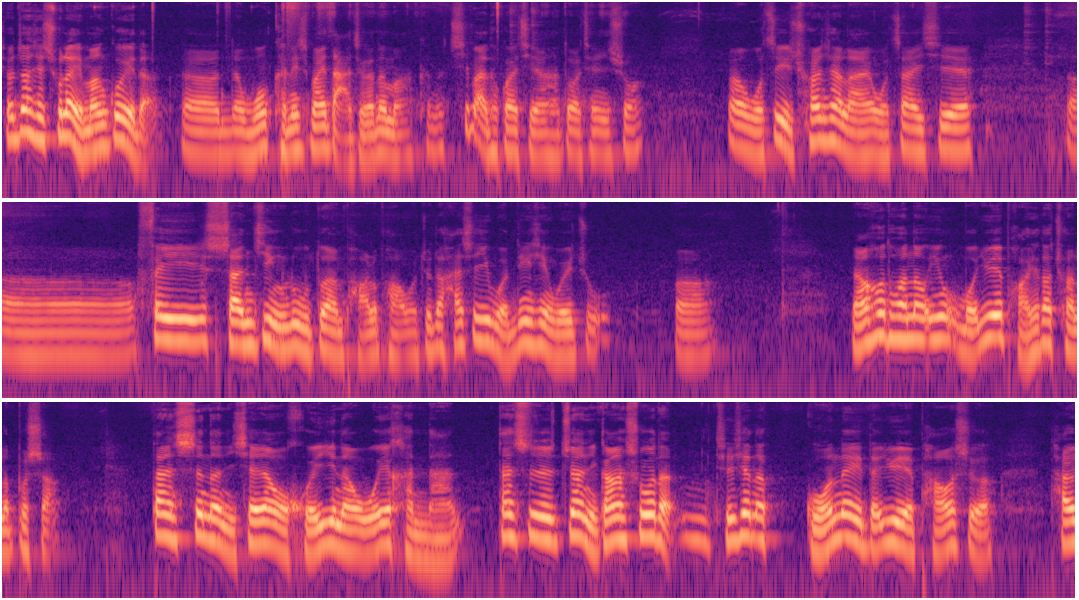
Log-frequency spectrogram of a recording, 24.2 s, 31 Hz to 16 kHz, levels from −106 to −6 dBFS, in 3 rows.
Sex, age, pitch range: male, 40-59, 125-180 Hz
